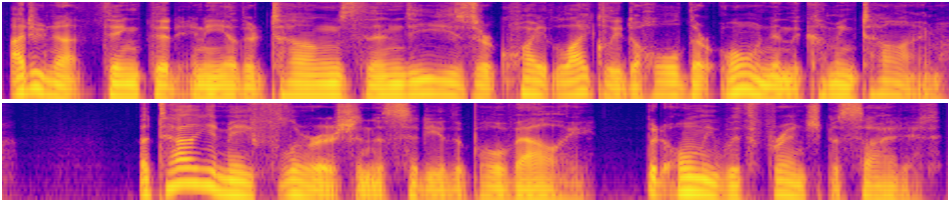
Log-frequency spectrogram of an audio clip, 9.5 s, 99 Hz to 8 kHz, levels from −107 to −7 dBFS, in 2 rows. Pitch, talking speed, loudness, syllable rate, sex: 100 Hz, 235 wpm, -19 LUFS, 6.4 syllables/s, male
